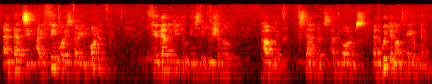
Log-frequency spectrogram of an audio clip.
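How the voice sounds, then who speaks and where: A man's voice: medium pitch, fairly even intonation, normal speed. A man with a Central European accent speaking emphatically and formally as a panelist in a public discussion. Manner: emphatic, rhetorical, formal phrasing. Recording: very echoey room, distant mic, faint noise.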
